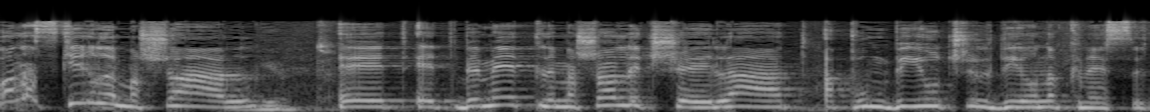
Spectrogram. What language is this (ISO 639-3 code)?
heb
